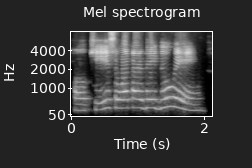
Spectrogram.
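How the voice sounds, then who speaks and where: A young woman from the Philippines tutoring a child in English on a video call through a headset, patient and slow, often repeating the child's answers. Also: sits high. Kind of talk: online lesson with a child.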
